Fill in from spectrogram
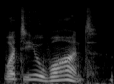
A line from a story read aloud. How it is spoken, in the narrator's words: cried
